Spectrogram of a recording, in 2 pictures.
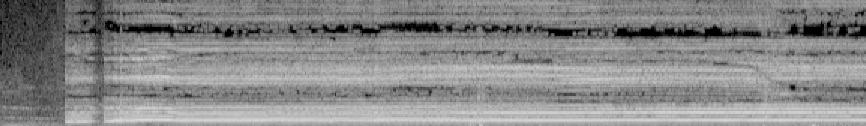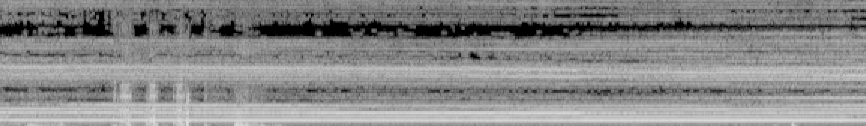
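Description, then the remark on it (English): A rooster crows in one astonishingly long, unbroken call, holding a loud, steady, bright note for well over ten seconds, with a few faint clicks and rustles partway through. “Here's that rooster.”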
